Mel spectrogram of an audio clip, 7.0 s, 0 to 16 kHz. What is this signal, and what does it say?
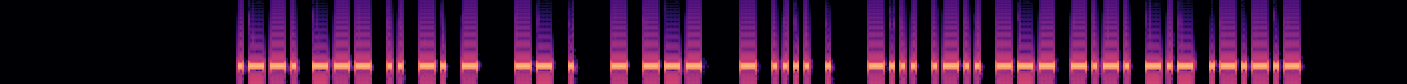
Morse code, heard as a keyed tone, about 48 wpm, 700 Hz. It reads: POINT ME TO THE BLOCK.
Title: Sentences from Top 1600 Words 45wpm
